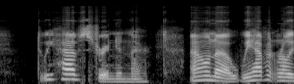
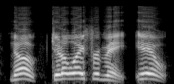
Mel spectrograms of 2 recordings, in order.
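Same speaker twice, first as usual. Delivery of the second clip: shouting; 6 semitones higher, 5 dB louder than usual. Real, not acted. Fleeing a player.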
